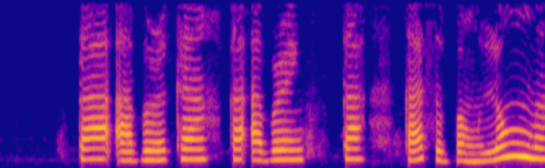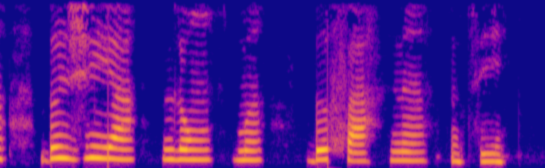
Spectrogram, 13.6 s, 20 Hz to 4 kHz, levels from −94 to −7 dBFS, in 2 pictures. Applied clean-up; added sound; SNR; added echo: none; none; none; none.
